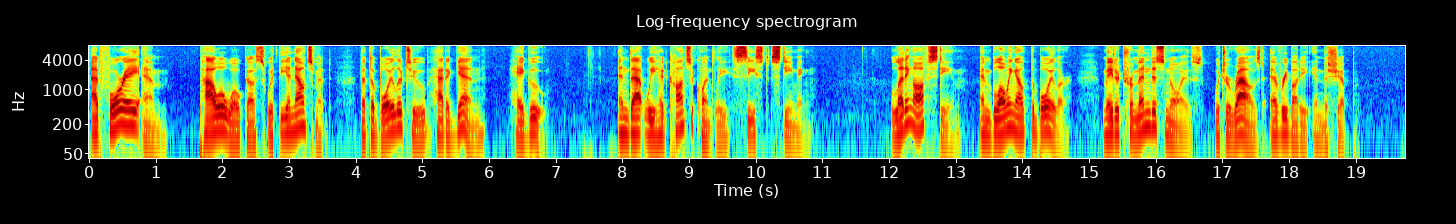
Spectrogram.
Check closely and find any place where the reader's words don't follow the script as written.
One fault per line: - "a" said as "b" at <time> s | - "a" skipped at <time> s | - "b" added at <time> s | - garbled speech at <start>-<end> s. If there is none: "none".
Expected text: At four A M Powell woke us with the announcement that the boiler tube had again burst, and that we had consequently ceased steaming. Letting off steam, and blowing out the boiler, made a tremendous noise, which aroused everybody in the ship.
- "burst" said as "hegu" at 6.4 s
